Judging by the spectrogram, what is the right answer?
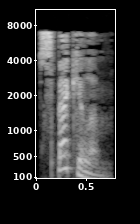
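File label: "speculum", English, British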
